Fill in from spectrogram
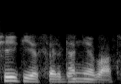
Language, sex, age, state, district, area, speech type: Maithili, male, 60+, Bihar, Saharsa, urban, conversation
